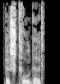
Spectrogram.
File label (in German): "gestrudelt", german; adjectives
